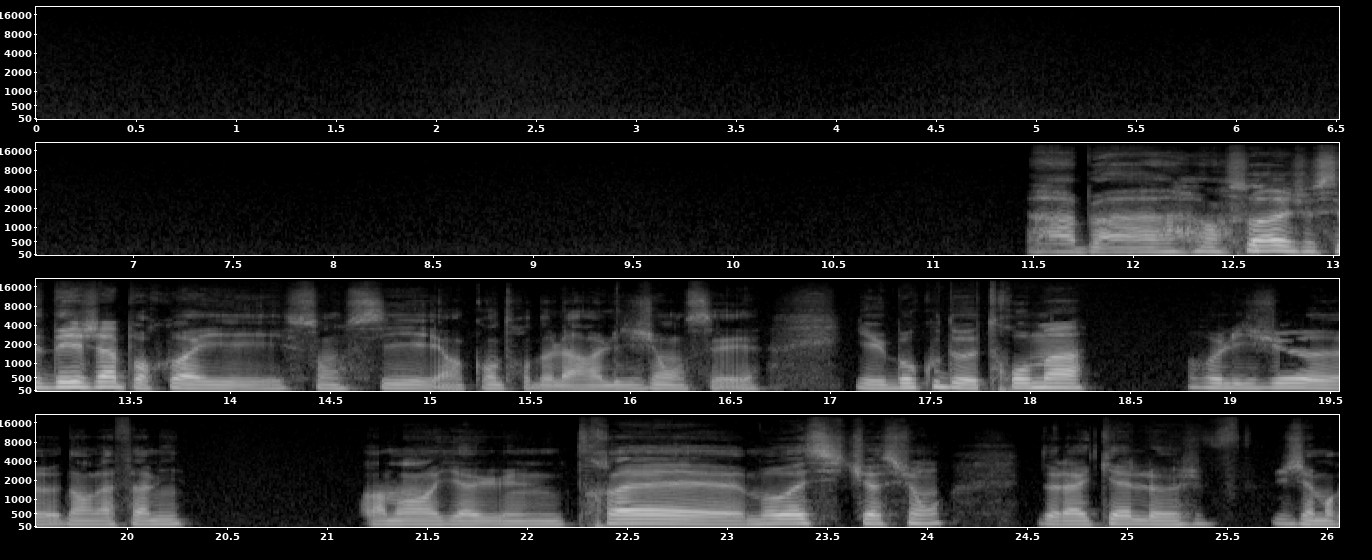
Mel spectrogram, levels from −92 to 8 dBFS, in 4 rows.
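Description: Nothing goes wrong anywhere in this speech recording, so there's no technical fault to point to at any moment.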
